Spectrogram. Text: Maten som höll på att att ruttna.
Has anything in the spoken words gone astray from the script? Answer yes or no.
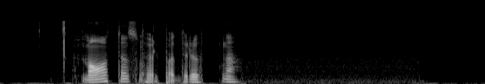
no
